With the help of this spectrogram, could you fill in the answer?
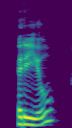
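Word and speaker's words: Re-l: ее имя так и пишется Реал. Я очень долго смеялась. – Там на самом деле Реал, но А еще выпадающее, поэтому иногда там Рил просто без А.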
